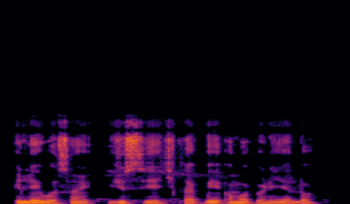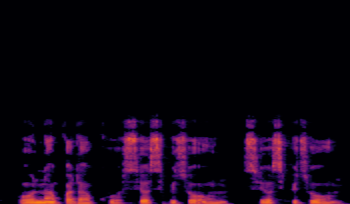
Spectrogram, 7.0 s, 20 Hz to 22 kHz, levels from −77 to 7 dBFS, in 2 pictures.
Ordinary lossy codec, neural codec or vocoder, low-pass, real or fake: none; none; 9.9 kHz; real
